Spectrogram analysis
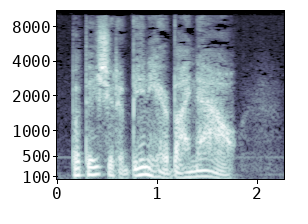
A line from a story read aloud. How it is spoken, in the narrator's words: Joe whispered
